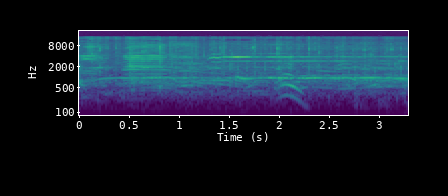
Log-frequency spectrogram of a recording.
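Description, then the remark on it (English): Protesters cheer together as the police start to back up, a steady wash of many raised voices with a few rising and falling whoops standing out near the end, holding at a fairly constant loudness throughout. “The police start to back up. Protesters cheer.”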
